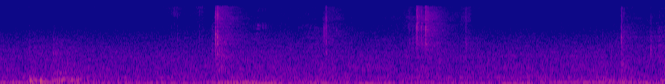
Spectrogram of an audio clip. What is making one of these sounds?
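Paper crinkles and rustles under hands.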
